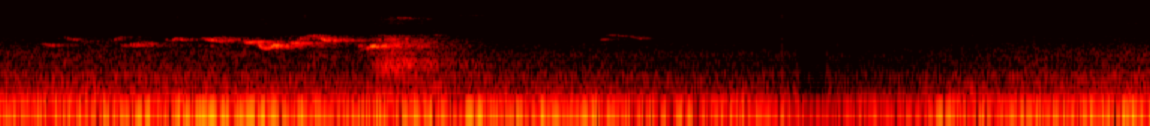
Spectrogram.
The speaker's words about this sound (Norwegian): De åpner seg, og lytter til fuglene.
